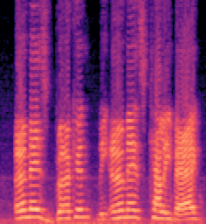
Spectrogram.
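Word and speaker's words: Hermès: handbag could be broken the MS pronounced MMS silent H Hermes Birkin the Hermes Kelly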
